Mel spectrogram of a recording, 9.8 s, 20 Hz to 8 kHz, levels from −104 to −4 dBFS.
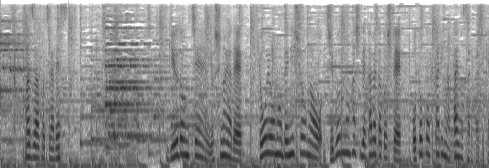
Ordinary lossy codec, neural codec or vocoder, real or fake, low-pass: AAC, 32 kbps; none; real; 7.2 kHz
